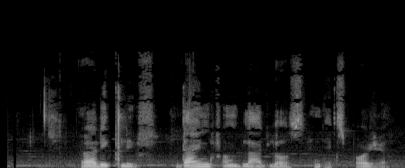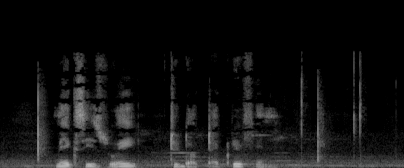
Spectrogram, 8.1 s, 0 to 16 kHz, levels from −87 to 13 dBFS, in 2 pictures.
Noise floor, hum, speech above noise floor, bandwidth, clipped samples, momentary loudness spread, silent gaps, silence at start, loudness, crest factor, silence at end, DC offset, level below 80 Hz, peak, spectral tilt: -48 dBFS; none; 24 dB; 11 kHz; under 0.1%; 21 LU; none; 0.2 s; -25 LUFS; 24 dB; 0.85 s; under 0.1%; -64 dBFS; -2 dBFS; -6 dB/octave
